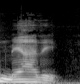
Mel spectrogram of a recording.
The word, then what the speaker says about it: Meade: Eso, MEADE, nada de mí su pronunciación es MEADE mi gobierno llevará prosperidad a los hogares mexicanos.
